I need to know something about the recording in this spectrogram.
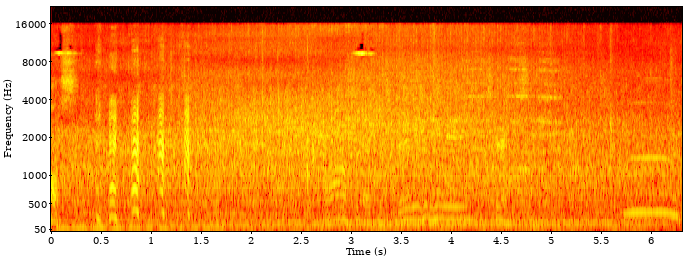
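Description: A vehicle engine idling with a low, steady hum, with indistinct voices over it in the first second or so and again midway.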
